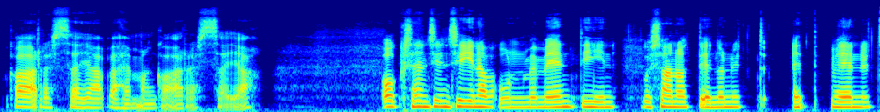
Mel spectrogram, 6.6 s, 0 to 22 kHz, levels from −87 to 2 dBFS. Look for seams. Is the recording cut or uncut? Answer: cut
